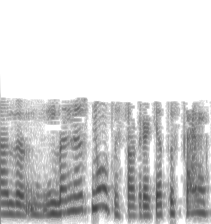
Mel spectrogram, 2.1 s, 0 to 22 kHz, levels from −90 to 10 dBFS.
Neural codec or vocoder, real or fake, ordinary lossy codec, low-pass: codec, 16 kHz, 4 kbps, X-Codec, HuBERT features, trained on balanced general audio; fake; MP3, 16 kbps; 3.6 kHz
